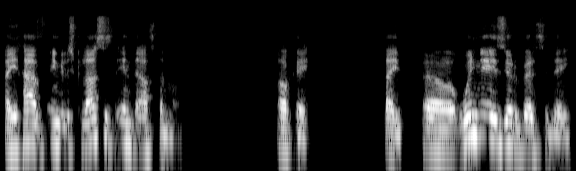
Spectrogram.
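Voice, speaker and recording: A man's voice: medium pitch, lively intonation, takes it slowly, pauses often, low-quality recording. Patient man teaching English. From Egypt. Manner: patient, coaxing, repeats and corrects answers. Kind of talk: one-to-one online English lesson.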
